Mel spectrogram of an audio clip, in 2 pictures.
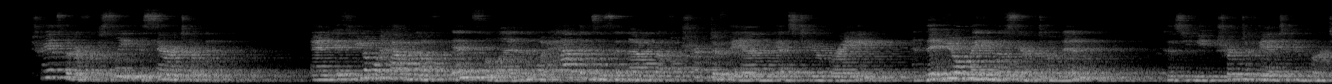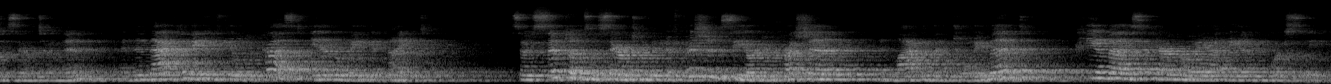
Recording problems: room echo; strong; dies away in 2.9 s
off-mic speech; far

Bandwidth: 18 kHz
